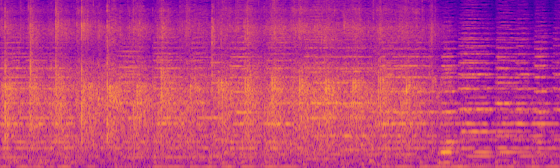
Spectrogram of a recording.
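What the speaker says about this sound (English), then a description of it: "Ladies and gentlemen, let's have a huge round of applause to welcome our guest of honor, Shri Eknath Shinde, Honorable PWD Minister," Applause greets the guest of honor at a construction industry awards ceremony, a dense steady wash of clapping mixed with a sustained musical tone throughout.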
